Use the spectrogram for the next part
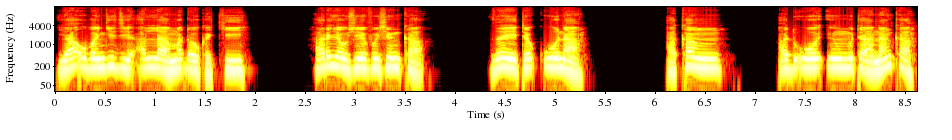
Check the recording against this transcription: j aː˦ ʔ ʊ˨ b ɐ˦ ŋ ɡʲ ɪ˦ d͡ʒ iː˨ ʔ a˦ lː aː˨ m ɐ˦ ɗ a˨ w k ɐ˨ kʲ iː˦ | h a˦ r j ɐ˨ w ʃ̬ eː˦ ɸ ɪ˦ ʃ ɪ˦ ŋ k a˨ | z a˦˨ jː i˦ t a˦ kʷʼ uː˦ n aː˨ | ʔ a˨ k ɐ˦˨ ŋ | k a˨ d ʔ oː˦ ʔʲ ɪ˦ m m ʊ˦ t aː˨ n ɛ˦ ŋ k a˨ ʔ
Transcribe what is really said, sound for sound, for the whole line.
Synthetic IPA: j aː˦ ʔ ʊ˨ b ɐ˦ ŋ ɡʲ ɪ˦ d͡ʒ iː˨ ʔ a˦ lː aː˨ m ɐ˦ ɗ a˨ w k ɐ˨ kʲ iː˦ | h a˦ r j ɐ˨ w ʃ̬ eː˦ ɸ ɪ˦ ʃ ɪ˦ ŋ k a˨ | z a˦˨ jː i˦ t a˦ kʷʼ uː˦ n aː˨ | ʔ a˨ k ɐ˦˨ ŋ | ʔ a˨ d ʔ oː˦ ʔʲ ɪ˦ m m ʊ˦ t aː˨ n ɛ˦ ŋ k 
